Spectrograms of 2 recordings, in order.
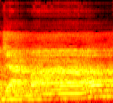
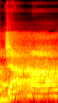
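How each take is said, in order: First: The vowel after the m is long. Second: The vowel after the m is short. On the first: It means beauty. "Harus panjang mimnya Pak, jangan salah" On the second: It means camel. "Kalau jamal unta"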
